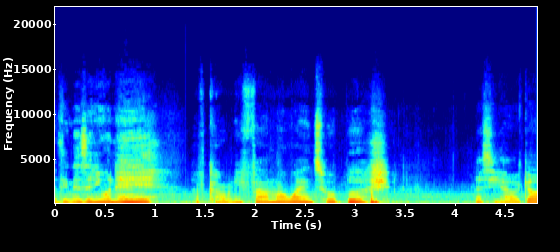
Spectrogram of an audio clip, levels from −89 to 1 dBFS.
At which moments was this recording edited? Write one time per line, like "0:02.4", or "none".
0:01.4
